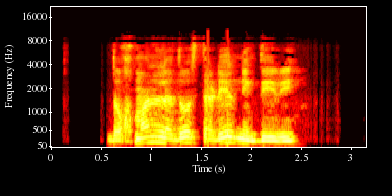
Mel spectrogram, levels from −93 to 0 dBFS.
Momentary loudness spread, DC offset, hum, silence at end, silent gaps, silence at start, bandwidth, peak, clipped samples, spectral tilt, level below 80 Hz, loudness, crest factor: 7 LU; under 0.1%; none; 0.7 s; none; 0.55 s; 10.5 kHz; 0 dBFS; under 0.1%; -5 dB/octave; -50 dBFS; -12 LUFS; 14 dB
